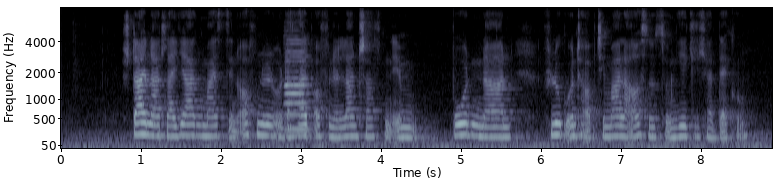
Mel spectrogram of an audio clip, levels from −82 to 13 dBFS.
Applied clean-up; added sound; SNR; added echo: none; Wind instrument, woodwind instrument; 2 dB; none.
